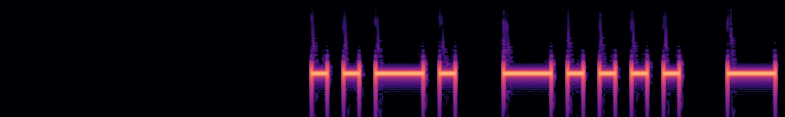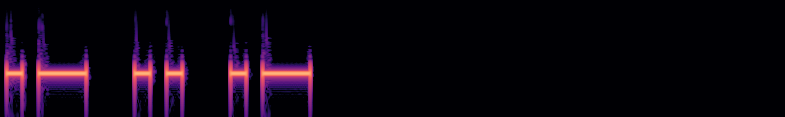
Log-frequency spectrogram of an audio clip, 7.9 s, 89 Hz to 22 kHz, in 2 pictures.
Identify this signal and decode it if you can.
Morse code, heard as a keyed tone, about 15 wpm, 700 Hz. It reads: F6KIA
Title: DXCC-100 Call Signs - 5 Characters - Repeated 3x - 15wpm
